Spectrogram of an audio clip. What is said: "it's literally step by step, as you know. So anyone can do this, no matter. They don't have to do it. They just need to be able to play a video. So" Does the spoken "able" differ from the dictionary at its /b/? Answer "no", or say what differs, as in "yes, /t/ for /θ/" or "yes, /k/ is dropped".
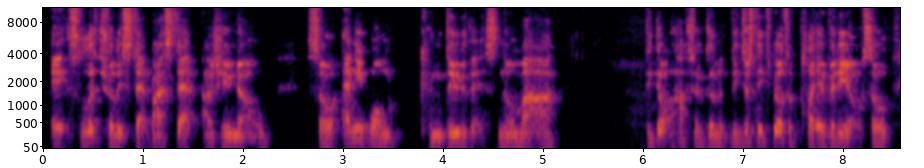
yes, /b/ is dropped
